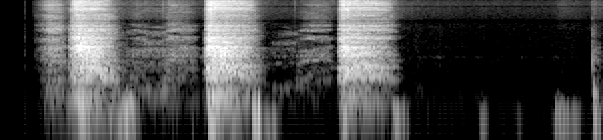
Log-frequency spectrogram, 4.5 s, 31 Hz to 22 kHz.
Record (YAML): exhalation_length: 4.5 s
exhalation_amplitude: 27289
exhalation_signal_mean_std_ratio: 0.38
survey_phase: beta (2021-08-13 to 2022-03-07)
age: 45-64
gender: Male
wearing_mask: 'No'
symptom_none: true
smoker_status: Never smoked
respiratory_condition_asthma: true
respiratory_condition_other: false
recruitment_source: REACT
submission_delay: 1 day
covid_test_result: Negative
covid_test_method: RT-qPCR
influenza_a_test_result: Negative
influenza_b_test_result: Negative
